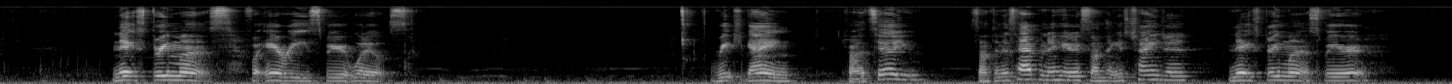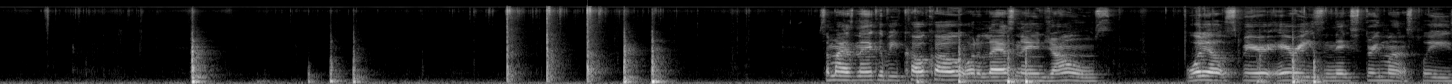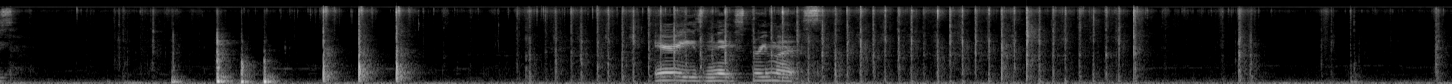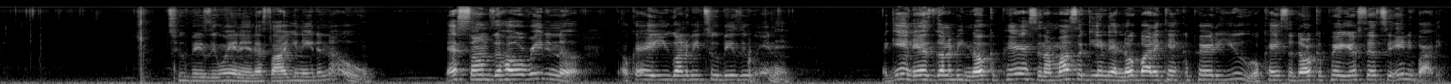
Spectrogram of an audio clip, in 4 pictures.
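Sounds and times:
playing cards shuffling: 29.8 - 45.1.

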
